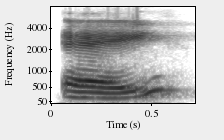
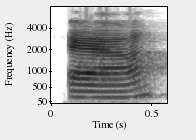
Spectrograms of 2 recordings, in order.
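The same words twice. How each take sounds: First: The vowel is said with its long sound. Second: The vowel is said with its short sound. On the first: "When they say the long sound, they just say their name" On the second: "The vowels can say their short sound"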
